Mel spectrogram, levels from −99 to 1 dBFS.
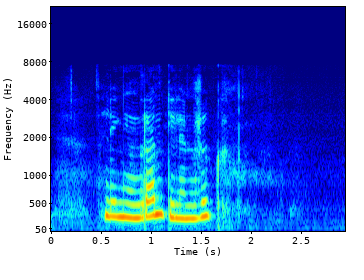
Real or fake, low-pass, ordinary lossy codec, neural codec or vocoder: fake; none; none; codec, 16 kHz, 2 kbps, FunCodec, trained on LibriTTS, 25 frames a second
